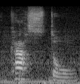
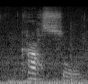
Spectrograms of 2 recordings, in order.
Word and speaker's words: castle: l muitas pessoas falam castol né então você meio que você corta ali o t você não fala fala Castle Castle então mais uma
